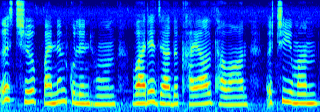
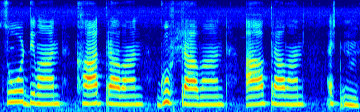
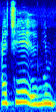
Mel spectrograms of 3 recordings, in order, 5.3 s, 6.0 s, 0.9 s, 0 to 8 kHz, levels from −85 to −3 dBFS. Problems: constant background noise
